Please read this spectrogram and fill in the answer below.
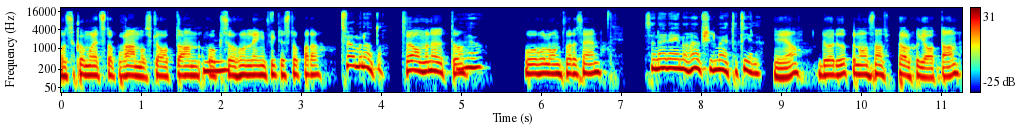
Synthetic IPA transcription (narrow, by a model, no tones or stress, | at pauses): ʔɔsɔ̥kʰɔmːəɾɛat̪st̪ɔpːaɾand̪asɡɑːt̪anɔksɔɦɵɾlɛŋːəfɪk̚d̪ɵst̪ɔpːad̪æɾt̪ʰvoːmɛnʉ̟ːt̪əɾt̪ʰvoːmɪnʉ̟ːt̪əɾ | ɔɦɵɾɭɔŋt̪vaɖɛseːn | sɛnæɖɛɛnɔnhalvɕɪlʊmeːt̪əʈʰɪljad̪ɔvad̪ɵɵpːənɔnst̪anspʰɔ̥pʰoːlɧʊɡɑːt̪an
